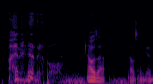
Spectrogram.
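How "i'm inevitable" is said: hushed, breathy, whispered supervillain voice. Closing a point about yearly improvement, speaker quotes the villain in a Thanos impression. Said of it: "my Thanos impression".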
